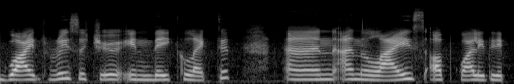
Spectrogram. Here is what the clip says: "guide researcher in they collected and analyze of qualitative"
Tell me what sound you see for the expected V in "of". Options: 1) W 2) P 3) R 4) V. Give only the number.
2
